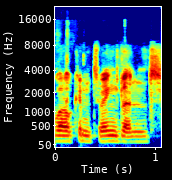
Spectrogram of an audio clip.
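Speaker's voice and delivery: usual speaking voice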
